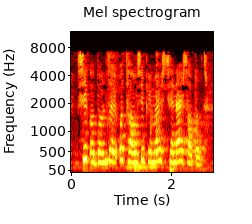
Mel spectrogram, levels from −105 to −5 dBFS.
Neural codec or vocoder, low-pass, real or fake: none; 7.2 kHz; real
